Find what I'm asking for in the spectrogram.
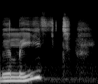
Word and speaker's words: believed: O believe, eu não pronuncio é, então believed.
